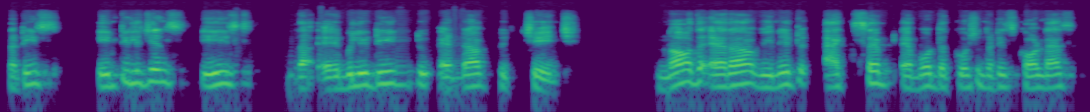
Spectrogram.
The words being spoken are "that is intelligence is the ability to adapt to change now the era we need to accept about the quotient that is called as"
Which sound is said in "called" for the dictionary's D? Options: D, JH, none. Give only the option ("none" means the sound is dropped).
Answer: D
